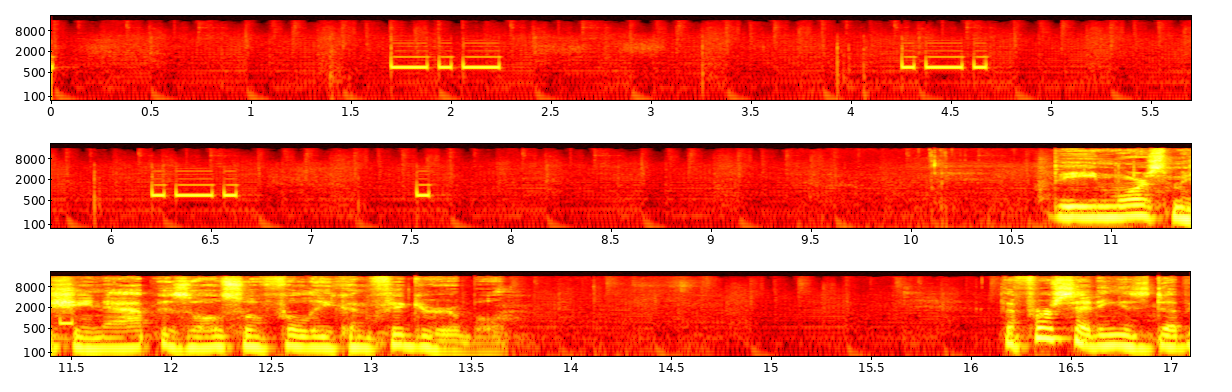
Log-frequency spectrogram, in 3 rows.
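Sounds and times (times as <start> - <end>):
morse code beeps: 1.7 - 2.3, 4.2 - 4.8, 6.2 - 6.7, 7.5 - 7.7, 11.4 - 11.8.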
